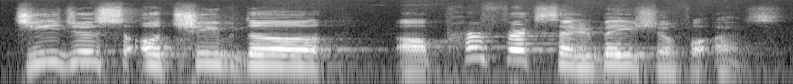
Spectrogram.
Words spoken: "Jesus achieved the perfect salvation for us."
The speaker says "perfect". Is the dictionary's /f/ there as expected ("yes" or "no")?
yes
